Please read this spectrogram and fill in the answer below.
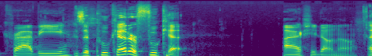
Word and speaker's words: Phuket: Is it Phuket or Phuket? I actually don't know. I think it's Phuket. The way they pronounce their P's is weird because Phi Phi Island, when you're there, it's pronounced PP Island.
